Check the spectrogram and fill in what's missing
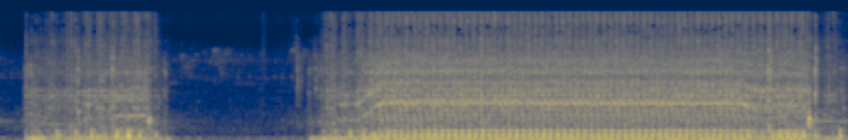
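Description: A sewing machine stitches a sling bag in two runs: a short burst of about two seconds, a pause of roughly a second, then a longer, steady whirring stretch of around five seconds. The sound is close and loud, with no talking over it.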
